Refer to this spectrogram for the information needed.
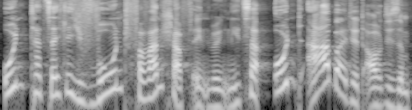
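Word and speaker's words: Legnica: Aber dieses L hat einen Strich. Deswegen wird es Łęgnica ausgesprochen. Und ja, nicht Łęgnica oder was hat er gesagt? Łęgnica. So ein Bullshit.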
